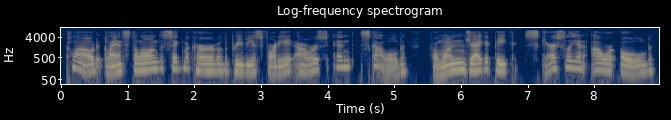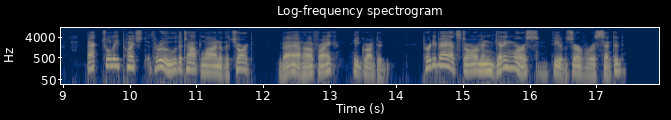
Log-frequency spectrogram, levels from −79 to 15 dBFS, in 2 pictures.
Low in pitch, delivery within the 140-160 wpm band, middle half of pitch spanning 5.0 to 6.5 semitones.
Yes: low, 130 Hz; average, 150 wpm; wide, 5.5 semitones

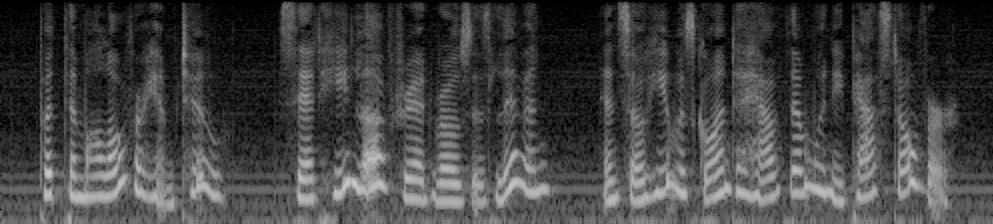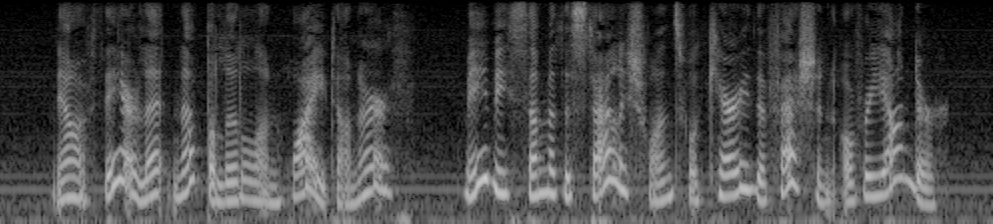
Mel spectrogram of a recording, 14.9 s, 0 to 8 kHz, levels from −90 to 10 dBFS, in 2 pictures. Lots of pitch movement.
Yes: wide, 5.9 semitones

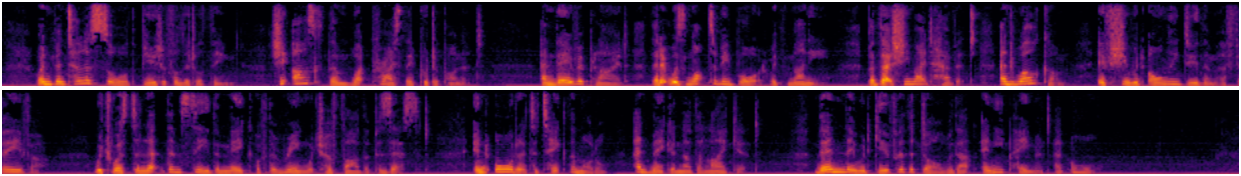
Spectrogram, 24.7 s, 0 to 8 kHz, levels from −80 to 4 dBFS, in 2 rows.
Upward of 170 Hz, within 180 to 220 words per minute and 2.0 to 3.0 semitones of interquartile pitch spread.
No: high, 190 Hz; average, 200 wpm; average, 5.0 semitones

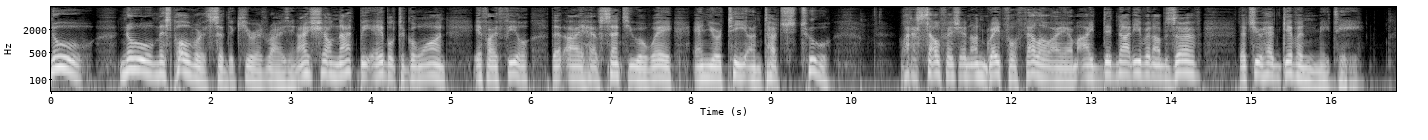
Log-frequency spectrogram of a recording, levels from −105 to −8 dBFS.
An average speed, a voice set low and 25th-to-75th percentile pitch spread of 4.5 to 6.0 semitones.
Yes: average, 175 wpm; low, 115 Hz; average, 5.1 semitones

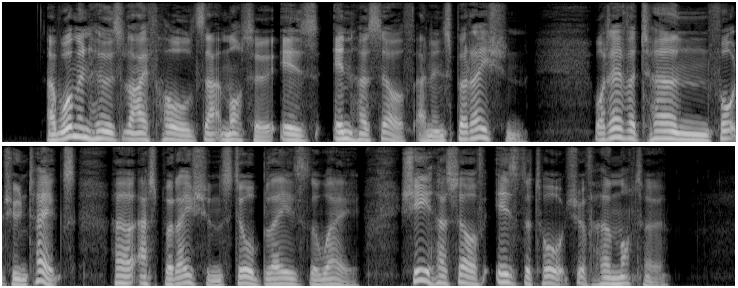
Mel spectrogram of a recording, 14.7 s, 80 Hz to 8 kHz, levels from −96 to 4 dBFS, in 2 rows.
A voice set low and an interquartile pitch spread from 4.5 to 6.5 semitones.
Yes: low, 130 Hz; average, 4.8 semitones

